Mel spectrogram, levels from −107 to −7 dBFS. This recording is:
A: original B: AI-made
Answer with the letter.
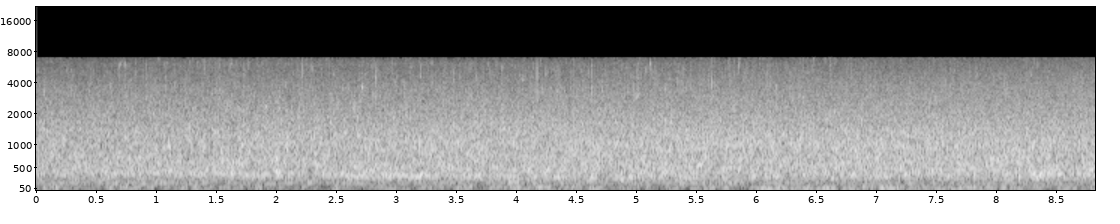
A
